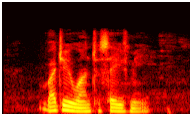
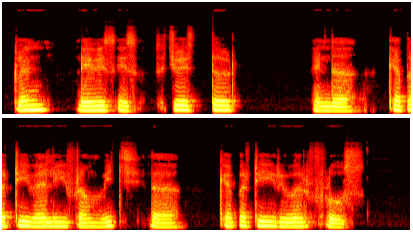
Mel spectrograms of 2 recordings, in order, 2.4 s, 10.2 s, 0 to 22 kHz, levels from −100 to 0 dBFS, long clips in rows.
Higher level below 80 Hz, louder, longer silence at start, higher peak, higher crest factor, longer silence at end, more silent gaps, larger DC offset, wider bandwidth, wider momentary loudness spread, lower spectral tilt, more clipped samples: about the same, -66 dBFS vs -62 dBFS; second, -27 LUFS vs -16 LUFS; first, 0.5 s vs 0.15 s; second, -12 dBFS vs -2 dBFS; about the same, 16 dB vs 14 dB; second, 0.5 s vs 0.7 s; neither; neither; first, 8 kHz vs 7.2 kHz; about the same, 14 LU vs 13 LU; second, -6.5 dB/octave vs -9 dB/octave; neither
